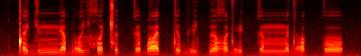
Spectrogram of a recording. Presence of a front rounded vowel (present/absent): present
